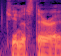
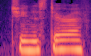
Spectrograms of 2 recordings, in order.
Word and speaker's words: Ginastera: There is a rule about pronouncing composers' names, and that is you pronounce it usually the way they say they want to pronounce. So, I mean, when it breaks all linguistic rules you've ever heard of, that's still their prerogative. So, Ginastera it is. – Ginastera from his Catalan father.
